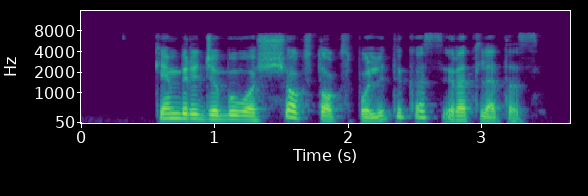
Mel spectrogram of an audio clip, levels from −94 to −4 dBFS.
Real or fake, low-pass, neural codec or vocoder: real; 7.2 kHz; none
